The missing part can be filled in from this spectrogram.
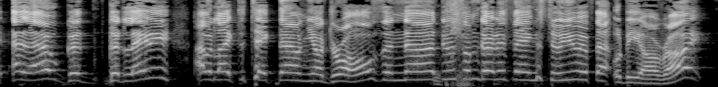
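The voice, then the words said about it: Proper-sounding imitation British accent. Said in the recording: “If a Brit talks dirty, it's like ... even when Brits get raunchy, it's still proper”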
